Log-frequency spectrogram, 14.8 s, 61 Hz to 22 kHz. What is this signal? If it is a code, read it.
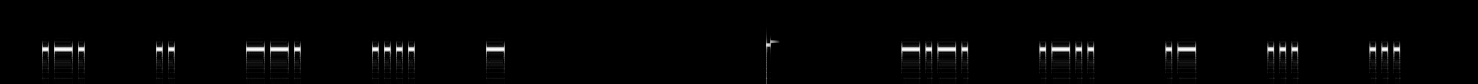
Morse code, heard as a keyed tone, about 20 wpm, spaced as for 9 wpm, 690 Hz. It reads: RIGHT CLASS
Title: 4x Character Spacing - Top 500 Words - 20wpm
